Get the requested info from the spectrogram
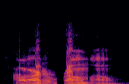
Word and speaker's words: Bartiromo: Bartomo. I always say her name wrong. I Bartiromo. – Bar Bartiromo.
